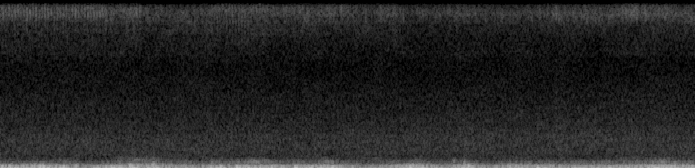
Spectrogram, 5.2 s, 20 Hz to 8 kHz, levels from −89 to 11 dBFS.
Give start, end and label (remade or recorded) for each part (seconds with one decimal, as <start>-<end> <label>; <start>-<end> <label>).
0.0-0.8 recorded; 0.8-1.6 remade; 1.6-2.0 recorded; 2.0-5.2 remade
